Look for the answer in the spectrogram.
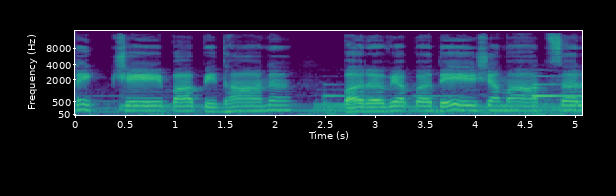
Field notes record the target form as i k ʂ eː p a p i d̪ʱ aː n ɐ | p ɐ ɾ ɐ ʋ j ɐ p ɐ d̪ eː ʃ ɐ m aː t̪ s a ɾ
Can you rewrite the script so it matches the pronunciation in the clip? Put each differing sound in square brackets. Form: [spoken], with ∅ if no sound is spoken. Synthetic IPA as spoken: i k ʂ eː p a p i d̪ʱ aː n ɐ | p ɐ ɾ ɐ ʋ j ɐ p ɐ d̪ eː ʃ ɐ m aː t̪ s [ɐ] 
